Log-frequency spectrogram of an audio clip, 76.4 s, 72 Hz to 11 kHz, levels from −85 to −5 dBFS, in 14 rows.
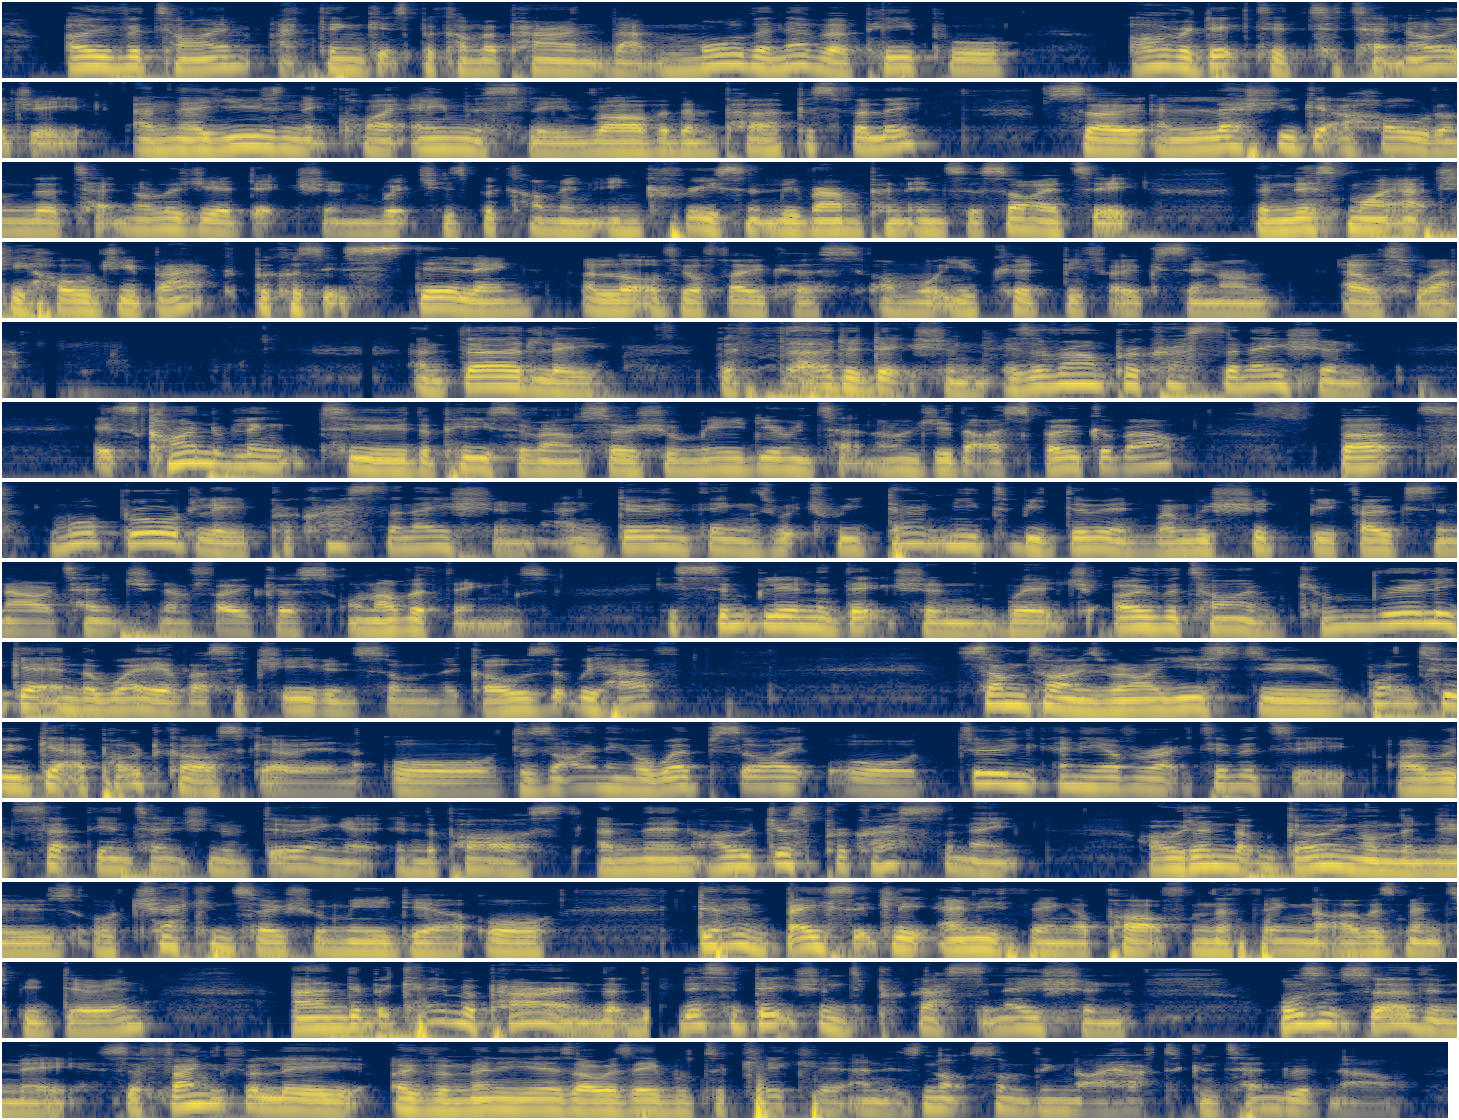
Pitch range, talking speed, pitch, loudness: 110-140 Hz, 185 wpm, 125 Hz, -20 LUFS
